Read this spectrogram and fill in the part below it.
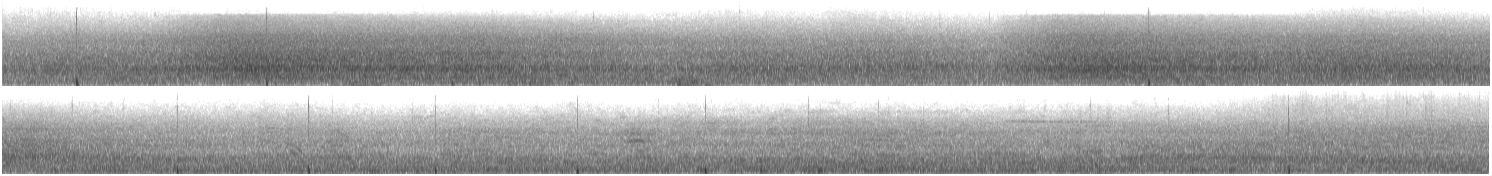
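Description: A large stadium crowd roars steadily, swelling loudly twice.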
